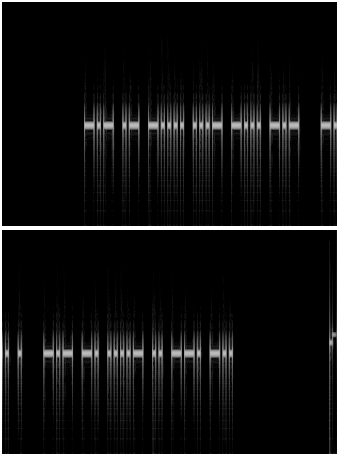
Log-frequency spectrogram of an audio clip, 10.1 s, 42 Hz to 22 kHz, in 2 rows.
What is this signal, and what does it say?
Morse code, heard as a keyed tone, about 25 wpm, 700 Hz. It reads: KA6VBK DE KN4IGD
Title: USA Callsign DE Callsign 25wpm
